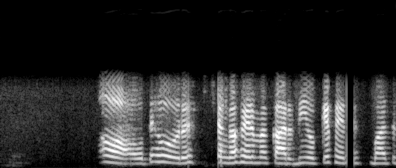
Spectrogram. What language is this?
Punjabi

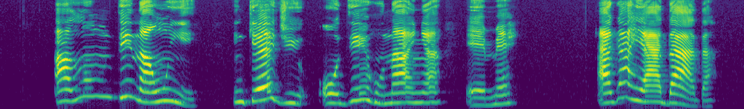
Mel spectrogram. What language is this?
Igbo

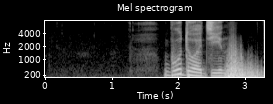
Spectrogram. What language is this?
Russian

